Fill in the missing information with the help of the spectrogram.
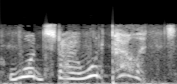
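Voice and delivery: lightly hammed-up jutsu announcement; attack call. Character calls out his attack.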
